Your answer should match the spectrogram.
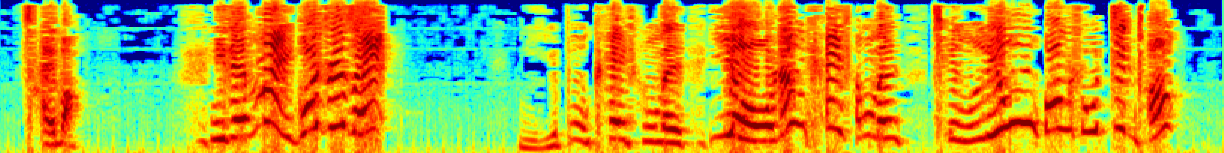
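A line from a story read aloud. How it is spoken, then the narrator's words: Sudden loud shouting. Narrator (Chinese): 突然间有人高声喊嚷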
